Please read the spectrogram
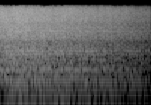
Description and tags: minigun Overheat
an overheat sound for a minigun or other type of weapon that uses a cooldown
cooldown, game, weapon, video, overheat, minigun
